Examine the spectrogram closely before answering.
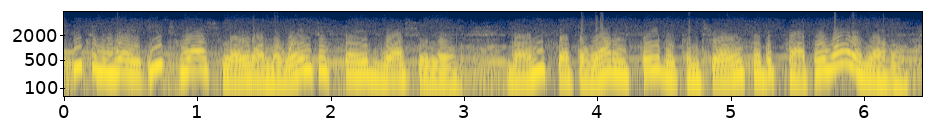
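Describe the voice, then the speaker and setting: A woman reading a scripted 1980s radio commercial as a spokeswoman. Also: medium pitch. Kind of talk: 1980s radio appliance advert read. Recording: narrowband old radio broadcast.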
